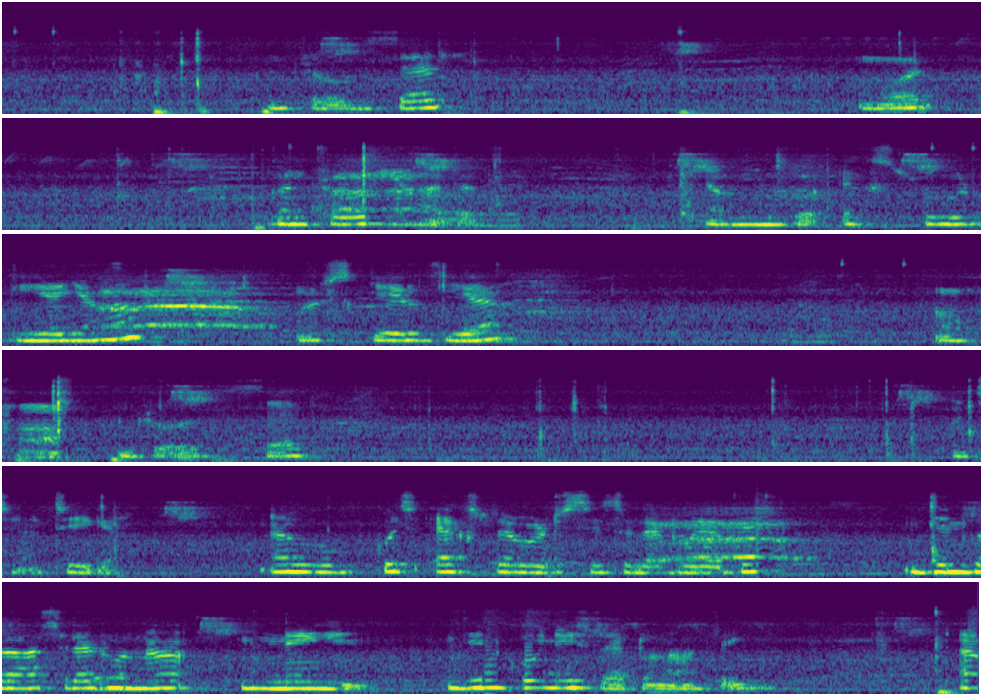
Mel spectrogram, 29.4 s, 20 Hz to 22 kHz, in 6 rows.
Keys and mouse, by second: 1.6 ctrl+z, 6.3 ctrl+click, 8.6 e, 10.4 s, 15.7 ctrl+z, 19.0 ctrl+z, 23.2 shift+click.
